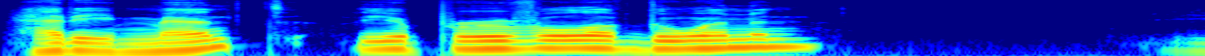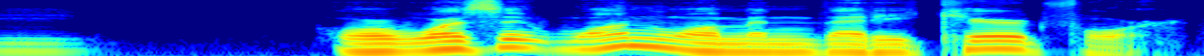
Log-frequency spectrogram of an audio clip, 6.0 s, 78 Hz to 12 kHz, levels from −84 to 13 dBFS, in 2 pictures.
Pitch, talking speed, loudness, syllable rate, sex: 140 Hz, 170 wpm, -16 LUFS, 5.7 syllables/s, male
